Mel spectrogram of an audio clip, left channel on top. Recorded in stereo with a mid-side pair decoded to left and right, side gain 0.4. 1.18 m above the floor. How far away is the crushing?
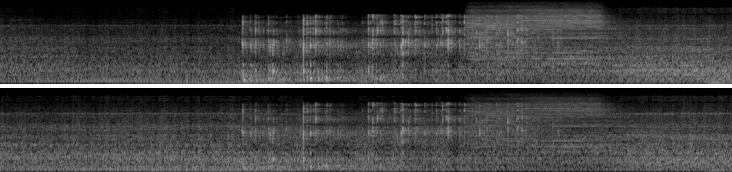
About 1.6 m.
